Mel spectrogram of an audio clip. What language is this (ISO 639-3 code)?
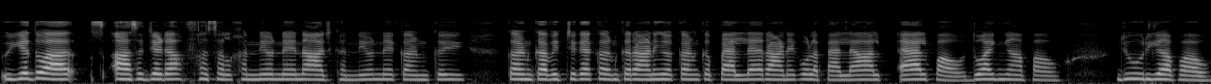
doi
